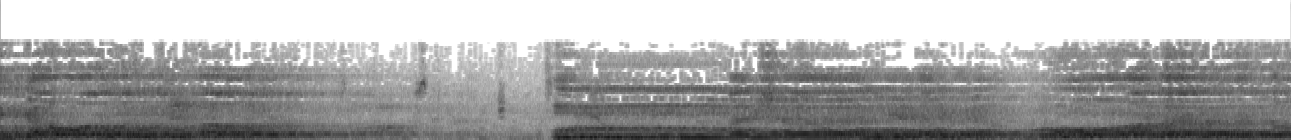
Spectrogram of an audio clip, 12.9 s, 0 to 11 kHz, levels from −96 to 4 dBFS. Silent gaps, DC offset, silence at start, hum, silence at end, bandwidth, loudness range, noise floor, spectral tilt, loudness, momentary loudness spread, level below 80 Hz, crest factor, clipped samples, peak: none; under 0.1%; 0 s; none; 0 s; 8 kHz; 6 LU; -36 dBFS; -5.5 dB/octave; -13 LUFS; 13 LU; -66 dBFS; 14 dB; under 0.1%; 0 dBFS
